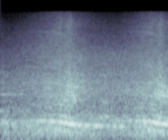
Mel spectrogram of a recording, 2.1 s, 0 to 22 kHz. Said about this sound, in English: People who drive in NASCAR races drive special cars that are made to go super fast, over 200 miles an hour.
